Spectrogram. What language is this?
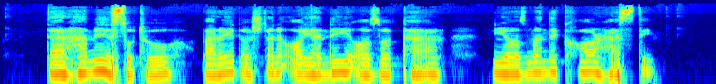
Persian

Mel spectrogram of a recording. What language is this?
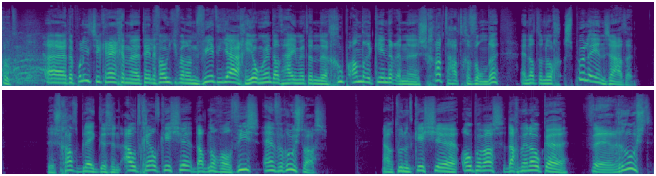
Dutch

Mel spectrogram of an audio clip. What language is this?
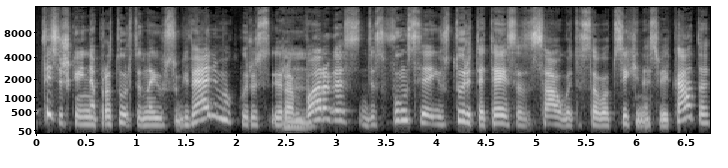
Lithuanian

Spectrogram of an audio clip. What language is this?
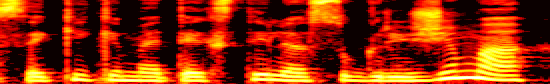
Lithuanian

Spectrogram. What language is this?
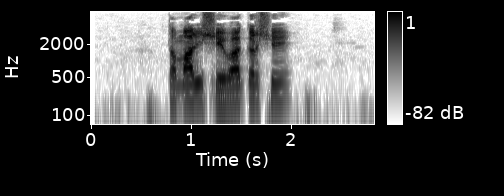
Wadiyara Koli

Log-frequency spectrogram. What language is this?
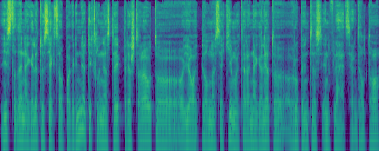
Lithuanian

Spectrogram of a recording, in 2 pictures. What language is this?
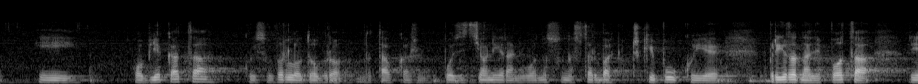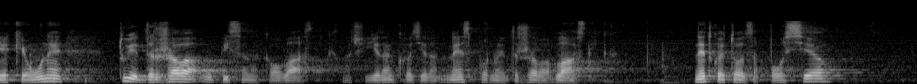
Croatian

